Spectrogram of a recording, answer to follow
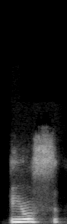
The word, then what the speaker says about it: Ilse: There are several ways in which I could pronounce this. And I don't want to slaughter your name. sorta? And Mulk from the. So, like, Ilse. Ilse.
